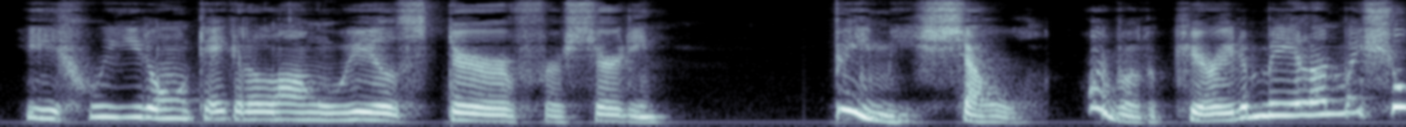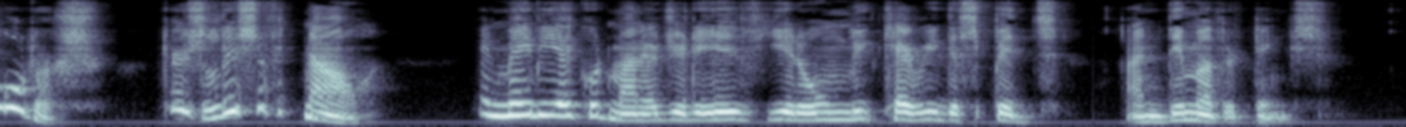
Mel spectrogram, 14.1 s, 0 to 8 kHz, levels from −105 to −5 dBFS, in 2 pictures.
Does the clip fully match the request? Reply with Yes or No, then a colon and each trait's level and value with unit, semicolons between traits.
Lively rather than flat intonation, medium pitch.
Yes: wide, 8.4 semitones; medium, 180 Hz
